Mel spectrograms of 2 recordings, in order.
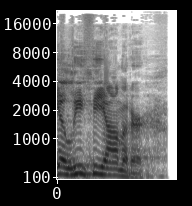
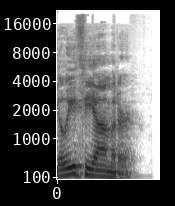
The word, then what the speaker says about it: alethiometer: The, and I may be pronouncing this wrong because I've never heard it out loud, but the alethiometer from basically the titular Golden Compass. – It's the alethiometer. – Thank you. The alethiometer.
